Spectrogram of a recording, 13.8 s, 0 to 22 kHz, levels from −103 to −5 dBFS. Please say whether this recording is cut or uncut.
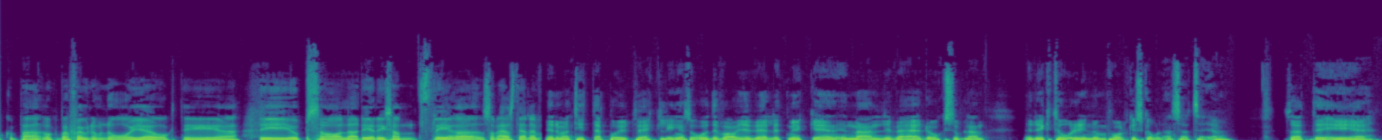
cut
